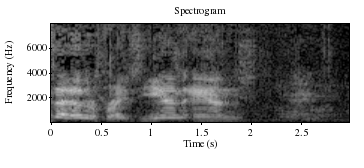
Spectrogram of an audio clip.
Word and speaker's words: yang: Yang. It's pronounced yang.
